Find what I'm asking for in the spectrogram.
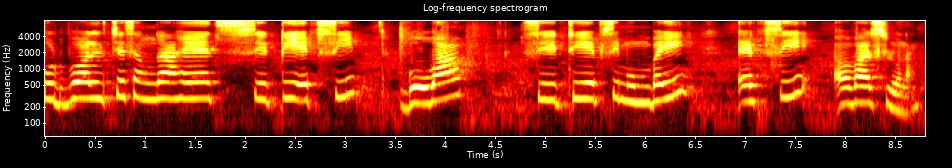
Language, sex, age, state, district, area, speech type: Marathi, female, 30-45, Maharashtra, Mumbai Suburban, urban, spontaneous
